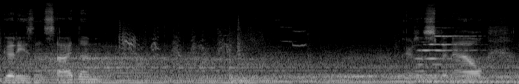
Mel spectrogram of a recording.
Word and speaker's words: spinel: There's a spinel. I don't know if that's the correct way to pronounce that. I actually like to say spinal, even though I'm pretty sure that's wrong.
